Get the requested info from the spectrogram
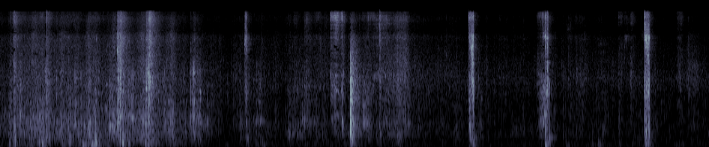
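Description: A knife chopping at a coconut: a run of single sharp knocks a second or so apart, spreading out toward the end.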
